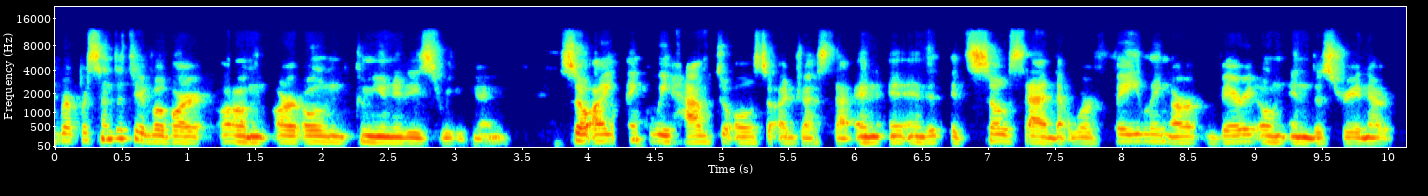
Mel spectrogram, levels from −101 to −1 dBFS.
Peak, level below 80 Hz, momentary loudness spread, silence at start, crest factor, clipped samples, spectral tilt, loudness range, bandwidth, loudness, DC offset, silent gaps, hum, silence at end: -6 dBFS; -70 dBFS; 8 LU; 0 s; 20 dB; under 0.1%; -3.5 dB/octave; 1 LU; 12 kHz; -26 LUFS; under 0.1%; none; none; 0.1 s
